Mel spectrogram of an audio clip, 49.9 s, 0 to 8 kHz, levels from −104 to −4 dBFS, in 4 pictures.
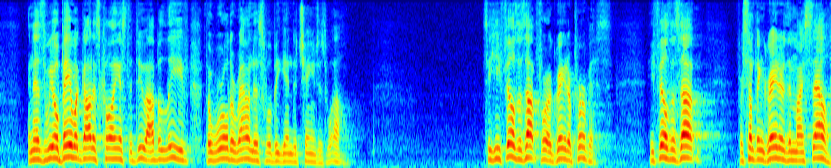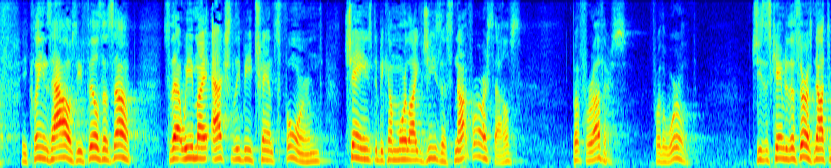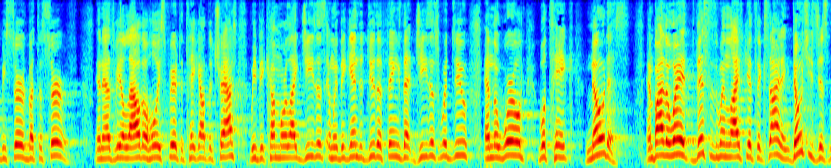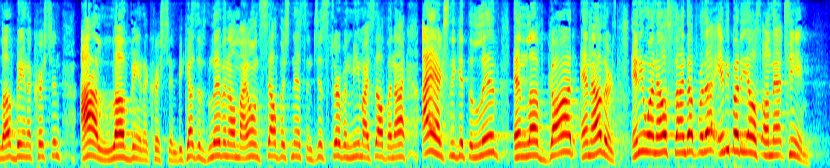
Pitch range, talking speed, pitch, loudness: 170-220 Hz, 210 wpm, 195 Hz, -19 LUFS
